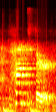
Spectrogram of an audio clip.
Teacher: many people pronounce hamster with a P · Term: insertion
